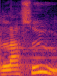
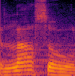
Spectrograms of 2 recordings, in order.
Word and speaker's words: lasso: call it la so I call it La soo right but moderner that's my mispronunciation so I grew up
